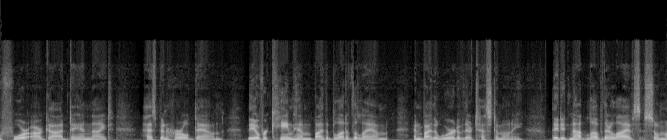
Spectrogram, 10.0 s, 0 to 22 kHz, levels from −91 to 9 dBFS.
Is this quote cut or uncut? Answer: uncut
